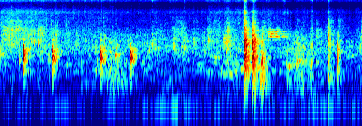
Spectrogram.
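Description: Turmeric frying in oil in a pan before lentil paste goes in, a low sizzle broken by sharp, regular clinks and scrapes of a spatula against the metal, close by.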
